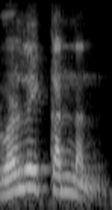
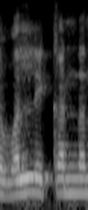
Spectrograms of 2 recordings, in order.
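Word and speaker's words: Vallikannan: देखिए this is a south Indian name. Okay, that's why pronunciation is somewhat different. ऐसे English की तरफ ऐसे वल्ली कन्नन नहीं बोल सकते. Okay, it इज वर्ली कन्नन.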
